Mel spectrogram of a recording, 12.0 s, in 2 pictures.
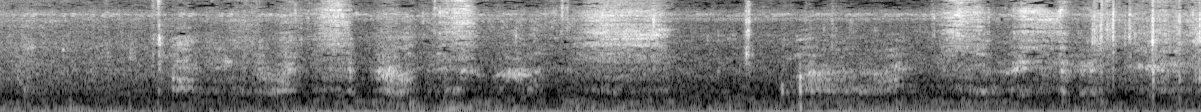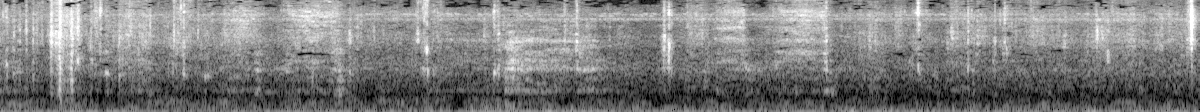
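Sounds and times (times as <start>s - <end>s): person chewing food: 4.7s - 12.0s.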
